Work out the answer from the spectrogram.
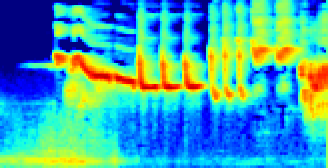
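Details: Song of a white-rumped shama used as a lure to make another shama sing its full repertoire: a long sliding whistle falling in pitch, followed by a quick run of sharp repeated upswept notes and high flourishes.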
